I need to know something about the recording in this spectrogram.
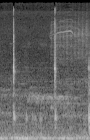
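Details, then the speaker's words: Sharp two-door refrigerator that is not cooling, fan jumpered: the defrost timer is turned counterclockwise and gives crisp clicks over a faint hum. The loud click marks entry into defrost, when the compressor and fan switch off; normal. "Bunyi cetak nah ini artinya di sini sudah e proses pendevrosan kalau misalkan proses pendevrosan otomatis mesin kompresor dan kipas ini mati ya"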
